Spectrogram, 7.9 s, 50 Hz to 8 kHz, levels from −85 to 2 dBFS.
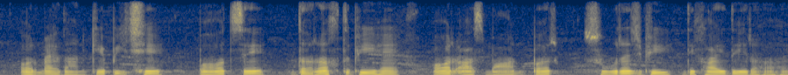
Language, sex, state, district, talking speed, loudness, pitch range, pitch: Hindi, female, Bihar, Kishanganj, 135 wpm, -18 LUFS, 105-170 Hz, 155 Hz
